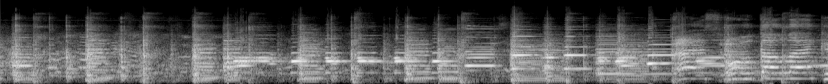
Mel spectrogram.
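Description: Acoustic reggae band playing an instrumental passage: a harmonica carries the melody in held, high notes over rhythmically strummed acoustic guitar chords and hand drums.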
